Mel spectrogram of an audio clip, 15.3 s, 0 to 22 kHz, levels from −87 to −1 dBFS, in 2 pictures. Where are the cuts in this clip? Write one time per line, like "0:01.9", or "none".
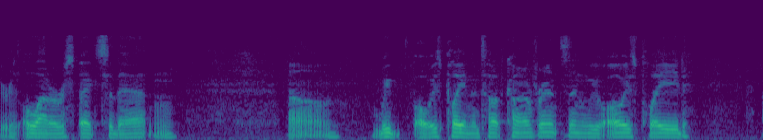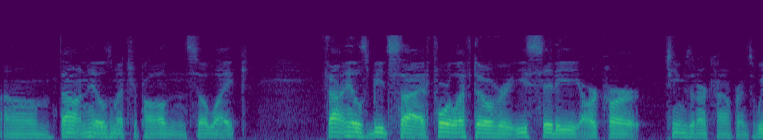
0:07.5
0:14.3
